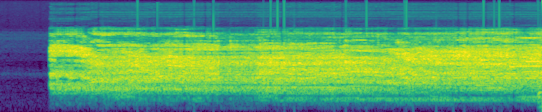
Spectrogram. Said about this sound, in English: That's the New Day getting booed.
